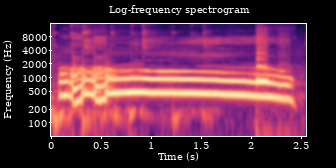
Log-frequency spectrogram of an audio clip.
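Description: A person imitates a dog's howl, a single long sustained wail that starts with a few wavering yips, holds steady, then slides down and cuts off, loud and close.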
